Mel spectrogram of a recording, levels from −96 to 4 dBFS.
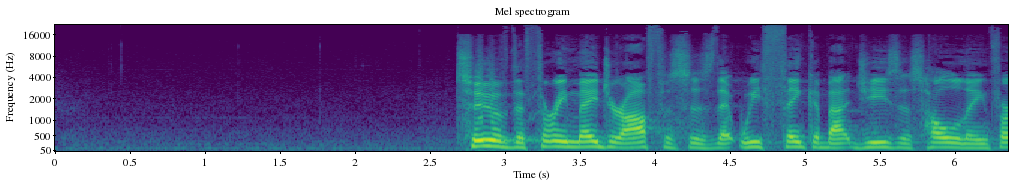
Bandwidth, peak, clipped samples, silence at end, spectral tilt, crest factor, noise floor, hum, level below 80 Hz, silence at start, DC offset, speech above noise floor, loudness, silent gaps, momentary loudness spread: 20 kHz; -2 dBFS; under 0.1%; 0 s; -6.5 dB/octave; 16 dB; -57 dBFS; none; -60 dBFS; 2.7 s; under 0.1%; 41 dB; -17 LUFS; none; 11 LU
